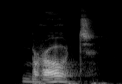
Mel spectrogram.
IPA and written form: bʁoːt (Brot)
